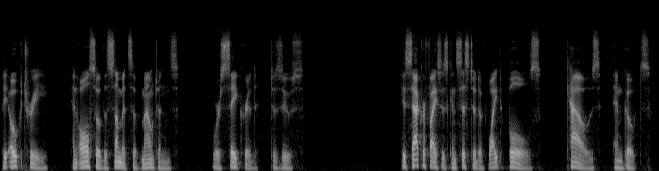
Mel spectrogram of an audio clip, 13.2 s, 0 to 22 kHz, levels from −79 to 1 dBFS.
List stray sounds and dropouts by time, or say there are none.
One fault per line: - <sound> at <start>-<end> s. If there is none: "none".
none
